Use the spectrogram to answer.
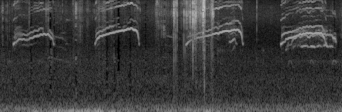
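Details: Bald eagle at the nest, a mother bringing food to feed her chicks; four high, thin whistled calls with bright overtones, each rising slightly then holding level for under a second, spaced about a second apart over a low steady rumble.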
